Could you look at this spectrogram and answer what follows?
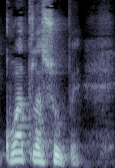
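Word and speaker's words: Coatlaxopeuh: Se cree que Nuestra Señora usó el término azteca náhuatl de cuatlazupe, el cual es, es pronunciado así, cuatlazupe, y suena extremadamente parecido a la palabra en español Guadalupe.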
